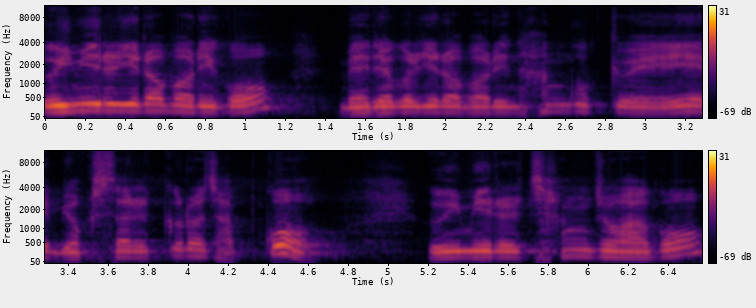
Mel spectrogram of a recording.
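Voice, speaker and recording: A man talks at a fairly high pitch and a fairly slow pace. His pitch varies in an ordinary way. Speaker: pastor. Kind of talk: sermon. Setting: church.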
